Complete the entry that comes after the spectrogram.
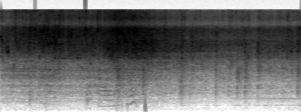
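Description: Pieces of taro root frying in hot mustard oil in a kadhai: a loud, steady sizzle that swells in the middle, as a steel spatula stirs them. A single knock about two seconds in.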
